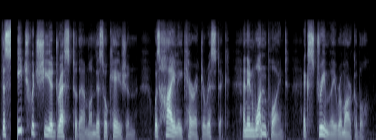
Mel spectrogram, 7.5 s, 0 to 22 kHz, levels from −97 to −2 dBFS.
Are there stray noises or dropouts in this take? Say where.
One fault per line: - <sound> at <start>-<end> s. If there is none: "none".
- dropout at 0.2-0.4 s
